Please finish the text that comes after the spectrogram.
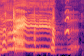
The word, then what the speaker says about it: Rain: Rain Dibacanya jangan Rian dong. Rain.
